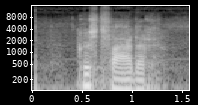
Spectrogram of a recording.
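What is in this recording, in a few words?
"kustvaarder", Dutch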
